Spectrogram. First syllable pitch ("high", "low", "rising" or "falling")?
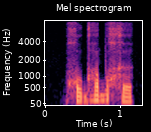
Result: low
